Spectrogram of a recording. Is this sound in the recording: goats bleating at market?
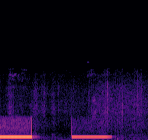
no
